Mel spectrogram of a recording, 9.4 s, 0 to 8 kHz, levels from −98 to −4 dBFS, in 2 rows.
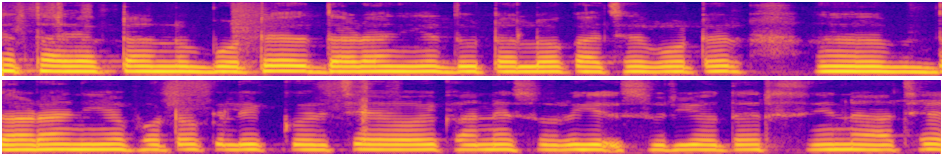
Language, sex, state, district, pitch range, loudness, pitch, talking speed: Bengali, female, West Bengal, Purulia, 195-205 Hz, -13 LUFS, 200 Hz, 140 wpm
